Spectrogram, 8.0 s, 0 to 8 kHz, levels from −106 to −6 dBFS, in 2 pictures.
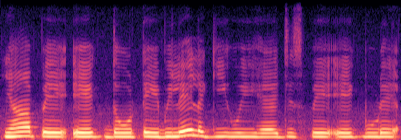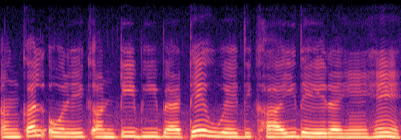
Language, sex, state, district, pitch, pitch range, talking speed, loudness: Hindi, female, Rajasthan, Jaipur, 220 Hz, 210-225 Hz, 165 wpm, -13 LUFS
